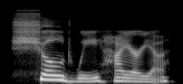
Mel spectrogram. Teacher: The phrase, "Should we hire you?" often compresses in fast speech to something closer to should we hire you with you softening into yah at the end of casual sentences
